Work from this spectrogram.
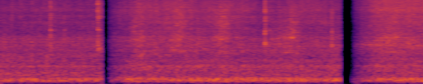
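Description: Spice paste with ground cashew, melon seed and raisin, salt and a little sugar, sizzles and is stirred in a pan for a young jackfruit and prawn curry. It is a steady, close frying hiss with scraping and two brief breaks, and no voices.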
